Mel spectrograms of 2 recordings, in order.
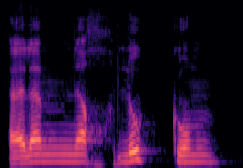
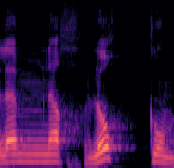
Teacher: فيطبقون على قاف ويجافون المخرج عن كاف · Shown in: second take · Term: صفة الاستعلاء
